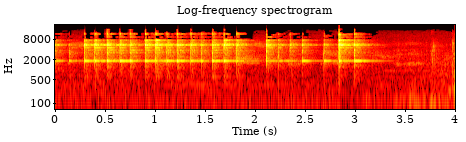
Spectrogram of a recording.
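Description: A metal spoon clinking rapidly against the inside of a ribbed drinking glass, several ringing taps a second, as pistachio paste is scraped off it into the bottom of the glass. There is a short pause about two seconds in and a louder clink near three seconds, then the taps thin out.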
